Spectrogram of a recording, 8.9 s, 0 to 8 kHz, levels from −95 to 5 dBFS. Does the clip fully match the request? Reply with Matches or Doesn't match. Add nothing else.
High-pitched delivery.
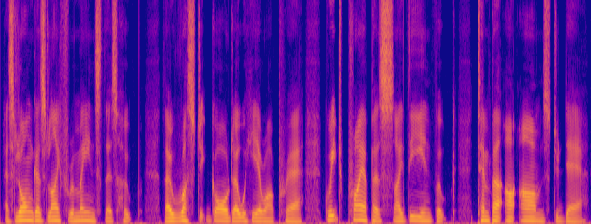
Doesn't match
